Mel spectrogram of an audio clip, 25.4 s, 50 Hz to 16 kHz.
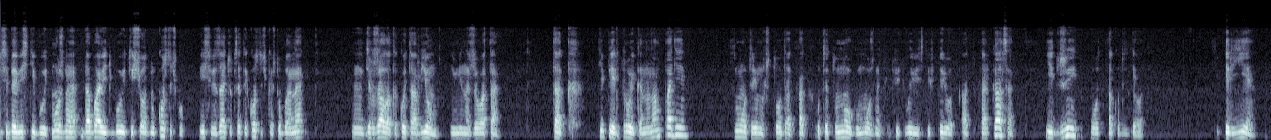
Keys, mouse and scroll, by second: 8.8 middle click, 12.3 KP_3, 17.5 g, 20.1 click, 21.6 g, 25.3 e.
